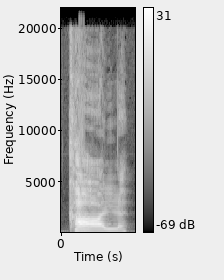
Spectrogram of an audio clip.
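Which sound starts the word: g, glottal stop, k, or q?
k. The word starts with a k sound. This is the form used in a small part of Palestine. "that small part of Palestine"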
